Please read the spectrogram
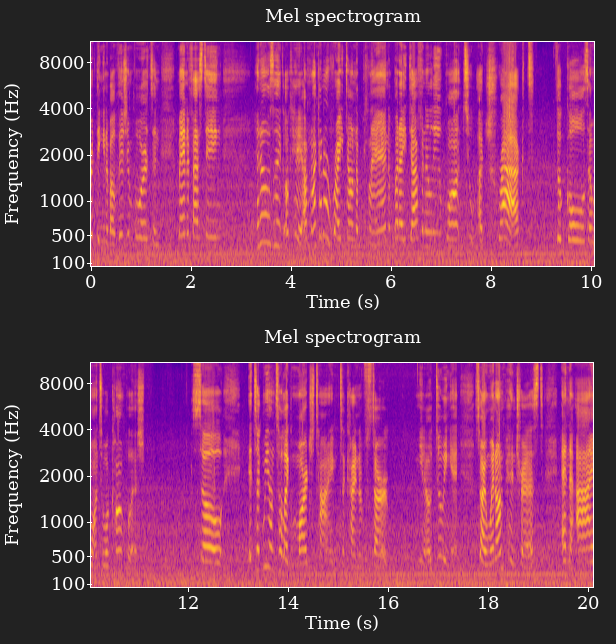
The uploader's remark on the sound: I Turned My Car into a Recording Studio. It's coming straight from the car. Record this episode while I run errands and head over to campus.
